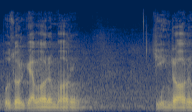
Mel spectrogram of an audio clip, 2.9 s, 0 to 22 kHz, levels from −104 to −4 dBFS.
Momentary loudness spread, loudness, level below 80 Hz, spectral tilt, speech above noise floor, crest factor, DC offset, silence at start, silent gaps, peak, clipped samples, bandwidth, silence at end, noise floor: 17 LU; -34 LUFS; -72 dBFS; -6 dB/octave; 26 dB; 18 dB; under 0.1%; 0 s; none; -16 dBFS; under 0.1%; 13.5 kHz; 0 s; -59 dBFS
